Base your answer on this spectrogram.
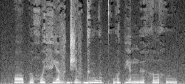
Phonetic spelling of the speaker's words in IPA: ɔpʏ χʷəfʲav d͡ʒɛvɡʉwʏ kʷʼɤpʲa ŋʏ hɤhu

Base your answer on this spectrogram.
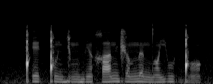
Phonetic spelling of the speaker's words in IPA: ǃʼeǃũɟɵ mbĩ χand͡ʒɔ nəndɔ̃ juɡ͡ǃɔ̃

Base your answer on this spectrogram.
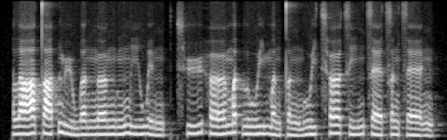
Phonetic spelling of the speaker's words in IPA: laː˨˥t̪aː˨˥t̚ myː˨˩wɐ˨nŋœː˨ŋʊ˨˥ŋ miː˨˧wɪ˨˩ŋ | t͡sʰyː˨˥hœː˨˥m ɐ˧t̚luː˨˧j mɐ˨˩n t̪ɐ˨˩ŋmuː˧jt͡sʰœː˥ t͡siː˨˥ŋt͡sɛː˨t͡sɐ˧ŋ t͡sɛː˨˩ŋ

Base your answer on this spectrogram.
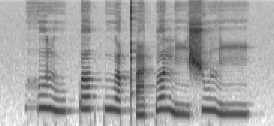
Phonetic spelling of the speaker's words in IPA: ho˦luː˧ k͡pʌː˦k͡puː˦˨ qʼe˨ɡ͡bʌ˦niː˨ʃu˦ liː˧

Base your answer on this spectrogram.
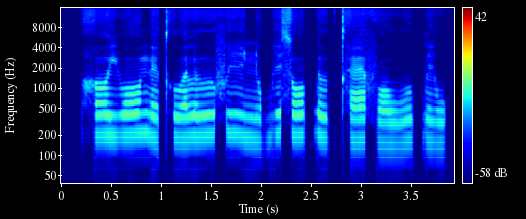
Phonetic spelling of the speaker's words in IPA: hɤː˧jʋoː˧˥ ne˧˩t̪ʰu˩˧ə̯ lɯː˧˥fiː˥˨ ɲo˩˧bi˧˥soː˧˥k̚ lɯː˥˨k̚t̪ʰɛː˧˥foː˩wʋuː˧˥p̚ li˧˩w

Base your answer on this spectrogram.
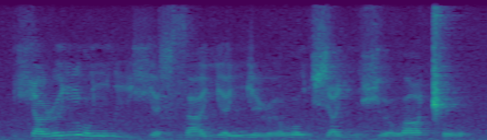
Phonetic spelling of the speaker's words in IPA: çɑ˧ɭø˦˥ɲlˠu˧ɲwi˧˩˧ çɛ˧˩˧ɬza˧˩ʎɛ˧˩ ɲi˧˩ɭø˧ lˠu˦˥ʎɕɑ˧ʎu˦˥ɕø˧˩˧ lˠɑ˦˥ǁo˧˩˧

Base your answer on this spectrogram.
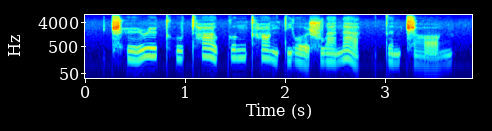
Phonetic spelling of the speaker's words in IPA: ʈ͡ʂʰɻ̩˧˥ɻɻ̩˥kʰu˧˥t̪ʰɑ˥˩ʊ̯ kʊ˥ŋkʰɑ˥˩ŋ t̪jo̰˨˩ʊ̯ʂwa˧˥nä˥˩ | t̪ə˧˥nʈ͡ʂɑ̰˨˩˦ŋ

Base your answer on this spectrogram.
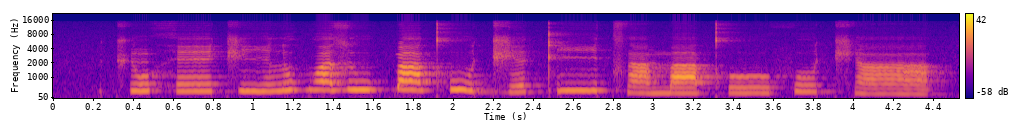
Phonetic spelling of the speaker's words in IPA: t͡ʃũ˨heː˨ t͡ʃiː˨lu˦ɡʷa˦zuː˦ k͡pa˦kʰu˦˨ d͡ʒɪ˨˦ kʼiː˦t͡sã˨ ma˨kʰuː˨fu˦ t͡ʃã˨

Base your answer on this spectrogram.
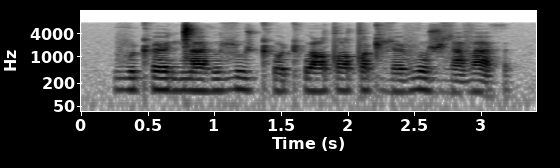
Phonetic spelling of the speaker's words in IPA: vuʈʰœd ŋ͡ǀaðuɮuʒ ʈʰoʈʰo tˤutˤuʈɮœvoʒ ɮavaθ

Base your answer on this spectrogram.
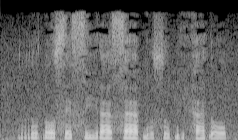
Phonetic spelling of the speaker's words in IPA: ruɗose siɾæ sæɓu suɓihæɗo

